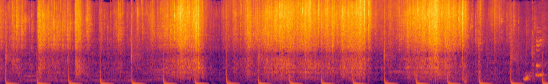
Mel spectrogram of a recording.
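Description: Clear plastic packaging crinkling as a pair of panties is pulled out of its bag, loudest twice, about a third of the way in and near the end. Under it runs background music with a steady bass beat of about two beats a second.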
